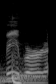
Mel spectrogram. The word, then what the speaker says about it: Bieber: He's new cuz I said Biber. His name is Bieber.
